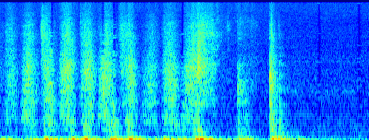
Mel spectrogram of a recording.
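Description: A hand burnishes glued patterned paper in quick, repeated rubbing strokes, a close scratchy swishing rhythm of about eight passes that slows and fades at the end.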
